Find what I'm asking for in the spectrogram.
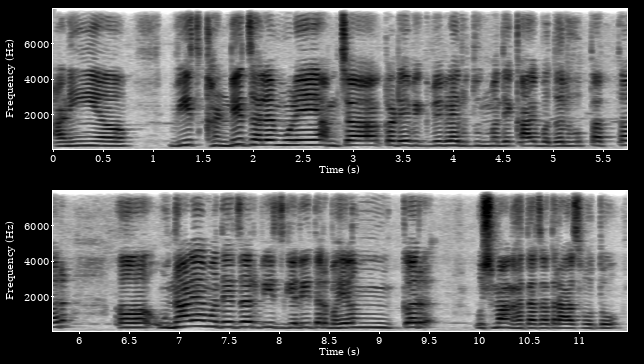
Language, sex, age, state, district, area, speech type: Marathi, female, 30-45, Maharashtra, Pune, urban, spontaneous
